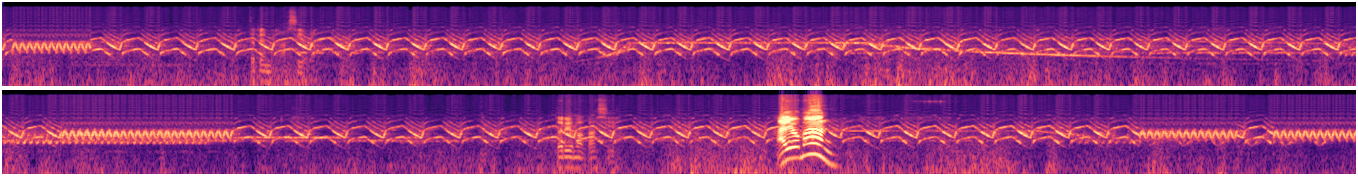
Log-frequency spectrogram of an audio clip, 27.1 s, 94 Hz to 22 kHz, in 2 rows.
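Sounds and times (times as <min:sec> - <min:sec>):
engine and road rumble: 0:00.0 - 0:21.3, 0:21.9 - 0:27.0
electronic siren yelp: 0:00.0 - 0:27.0
tone sliding down in pitch: 0:09.4 - 0:11.9, 0:12.9 - 0:16.2.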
